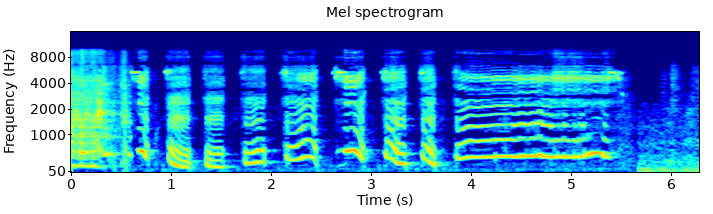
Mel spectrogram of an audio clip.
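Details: A pet dog making a strange vocal sound: about eight short, wavering, falling whine-like cries in quick succession, then one long steady tonal wail, with laughter and speech nearby.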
